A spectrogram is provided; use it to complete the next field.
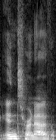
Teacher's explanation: in Canada I grew up saying Internet with that T being released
